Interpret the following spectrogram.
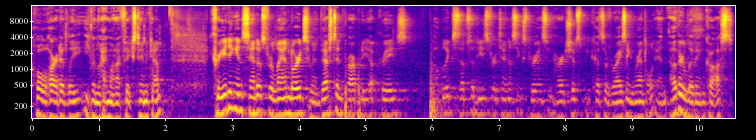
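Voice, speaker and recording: A man talks at a very fast pace with medium pitch and fairly even intonation. Noticeable background noise and audible room echo surround his voice. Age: 70s. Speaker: public commenter, landlord. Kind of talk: public comment at council meeting. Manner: formal.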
